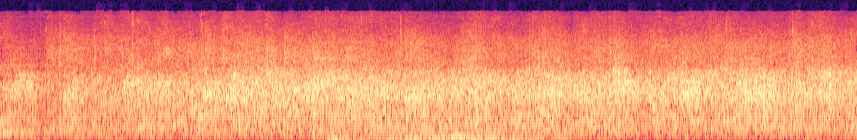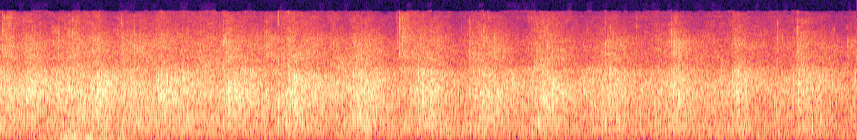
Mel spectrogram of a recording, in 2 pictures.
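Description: Sustained applause from a conference audience during a felicitation ceremony, dense and steady clapping that fills the whole stretch without pause.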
